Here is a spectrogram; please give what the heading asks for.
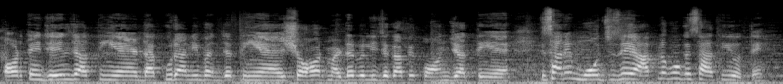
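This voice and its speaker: A woman's voice: mid-range voice, steady tone, normal speed, hardly any pauses, soft background music. A woman questioning someone, persistent, sarcastic and scolding. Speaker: interviewer. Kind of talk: probing interrogation.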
